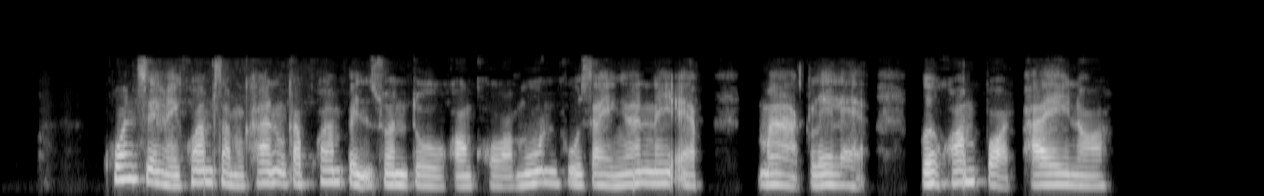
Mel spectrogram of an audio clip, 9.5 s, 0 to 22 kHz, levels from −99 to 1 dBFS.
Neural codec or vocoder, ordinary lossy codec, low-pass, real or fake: codec, 16 kHz, 16 kbps, FunCodec, trained on LibriTTS, 50 frames a second; MP3, 64 kbps; 7.2 kHz; fake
